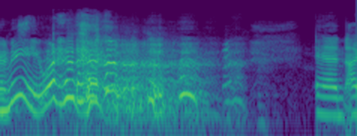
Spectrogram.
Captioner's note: audience laughing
